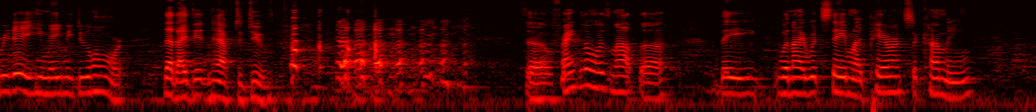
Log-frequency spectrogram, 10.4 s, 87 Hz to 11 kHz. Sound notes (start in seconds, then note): 2.8 laughter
